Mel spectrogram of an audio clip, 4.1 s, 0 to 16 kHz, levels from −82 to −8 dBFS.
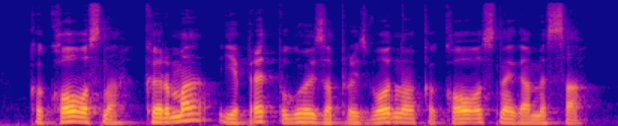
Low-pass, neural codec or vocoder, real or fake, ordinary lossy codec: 14.4 kHz; none; real; none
